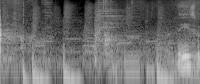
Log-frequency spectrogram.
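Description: Chef's knife cutting through button mushrooms onto a wooden chopping board: a sharp knock at the start, then soft, scattered taps, over quiet background music.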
